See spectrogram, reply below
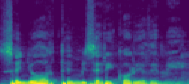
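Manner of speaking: mock timid pleading, soft and quiet.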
